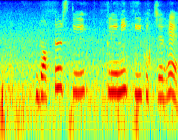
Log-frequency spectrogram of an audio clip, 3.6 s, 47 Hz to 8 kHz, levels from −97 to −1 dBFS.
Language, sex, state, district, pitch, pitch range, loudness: Hindi, female, Punjab, Fazilka, 270 Hz, 245-285 Hz, -16 LUFS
